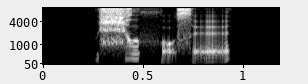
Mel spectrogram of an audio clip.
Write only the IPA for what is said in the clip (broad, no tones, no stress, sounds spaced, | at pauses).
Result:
ɕ ʊ θ ɔ̰ s ɛ̰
